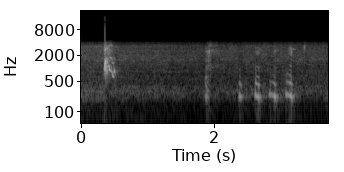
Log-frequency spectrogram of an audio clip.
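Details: One-day-old newborn girl with hiccups: a series of short, soft, abrupt hiccup sounds over steady room hiss.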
